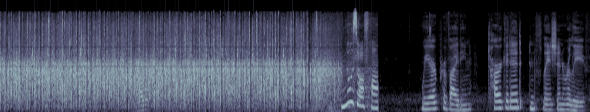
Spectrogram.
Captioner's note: applause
